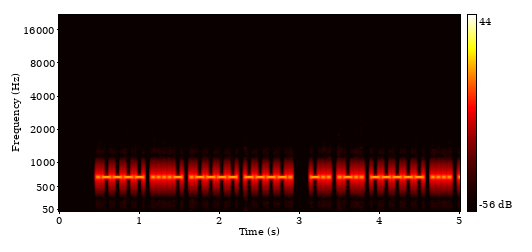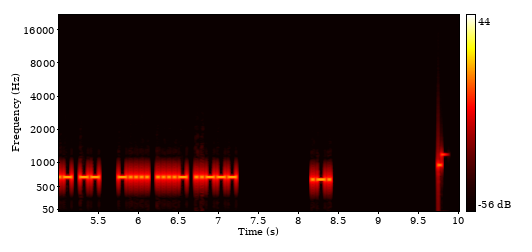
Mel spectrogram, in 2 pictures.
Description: Morse code, heard as a keyed tone, about 36 wpm, 700 Hz. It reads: 1419 DL0HAM 642 R
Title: Worked All Europe DX Contest - QTC Exchange - 35wpm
